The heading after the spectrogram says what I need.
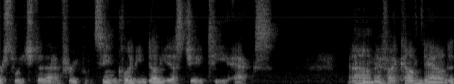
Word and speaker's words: WSJT: So we'll fire up good old WJST, kind of arrange things so we can see all of them at once. I don't think I have anything covered up here. And WSJTX, WSJT, I keep saying it wrong, I think. WSJT, I maybe even had it in my diagram wrong.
